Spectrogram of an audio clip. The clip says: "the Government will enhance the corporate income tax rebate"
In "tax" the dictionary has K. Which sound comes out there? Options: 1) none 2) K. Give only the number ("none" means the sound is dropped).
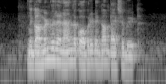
2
